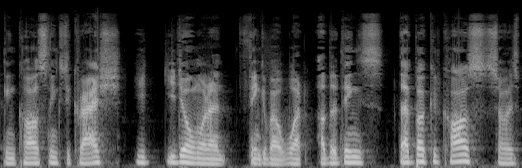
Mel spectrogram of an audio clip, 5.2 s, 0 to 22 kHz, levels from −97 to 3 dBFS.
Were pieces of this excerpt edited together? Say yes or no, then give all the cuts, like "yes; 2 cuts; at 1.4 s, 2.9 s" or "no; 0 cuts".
yes; 1 cut; at 1.2 s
